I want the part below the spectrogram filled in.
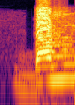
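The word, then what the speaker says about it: dumb: ஆட்டுக்குட்டி லேம்புக்கு பி உச்சரிக்கக்கூடாது அதே மாதிரி டம் என்று ஒரு வார்த்தை இருக்கு டி எம் இ வாய் பேசாதவர் டம் அதுல இதை இப்படி நான் சொல்வது உண்டு பி இஸ் டம் இன் டம் பி இஸ்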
